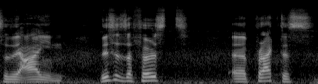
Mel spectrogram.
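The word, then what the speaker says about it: عين: muscles that move, and these muscles are the ones that you move when you pronounce the Ain. So if you swallow, these muscles, the same muscles you move when you pronounce the Ain.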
